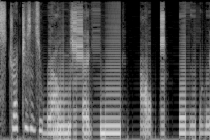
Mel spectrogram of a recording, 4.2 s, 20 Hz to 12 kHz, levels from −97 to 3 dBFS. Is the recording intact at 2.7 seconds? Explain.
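No. At 2.7 s the speech is in the middle of robotic sound from repeated short buffers, running from 0.84 s to the end. It is likely caused by a buffer of about 5.3 ms being replayed in place of nearly all the new audio, which forces a rigid, metallic 188 Hz buzz.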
